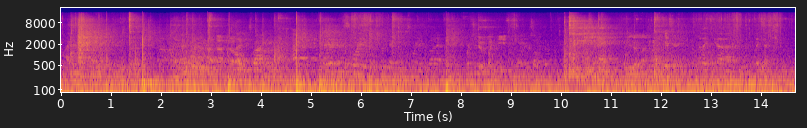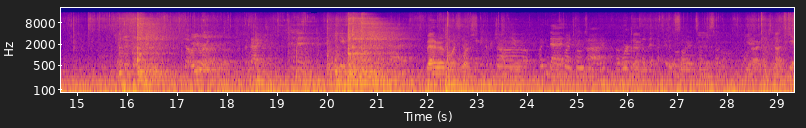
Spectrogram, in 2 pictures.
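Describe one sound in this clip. A young man and a young woman talk calmly nearby.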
